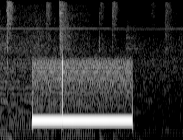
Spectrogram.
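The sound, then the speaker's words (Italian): A telephone ringing tone sounds during a prank call to a political office in Italy: one steady, pure beep lasting about a second, loud and alone, with faint line noise before and after. “ma non sfugge allo scherzo ordito dalla zanzara, una telefonata da un falso Bossi.”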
